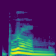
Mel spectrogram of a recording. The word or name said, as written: Brum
